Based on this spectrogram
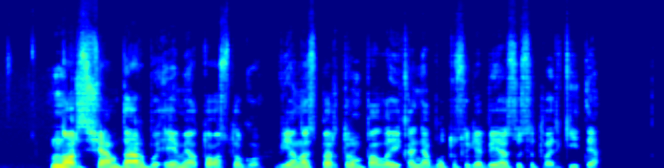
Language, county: Lithuanian, Šiauliai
